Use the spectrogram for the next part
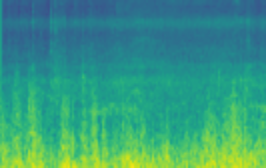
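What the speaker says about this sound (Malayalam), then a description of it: "അപ്പോൾ നല്ല കാറ്റുണ്ട് ഉണ്ട്" Strong wind roars steadily into the microphone, a dense, buffeting rush with no voices.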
